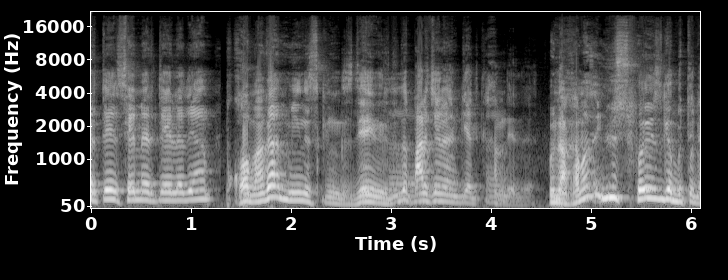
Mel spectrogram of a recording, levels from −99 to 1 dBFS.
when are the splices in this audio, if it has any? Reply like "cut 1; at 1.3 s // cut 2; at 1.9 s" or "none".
cut 1; at 1.3 s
